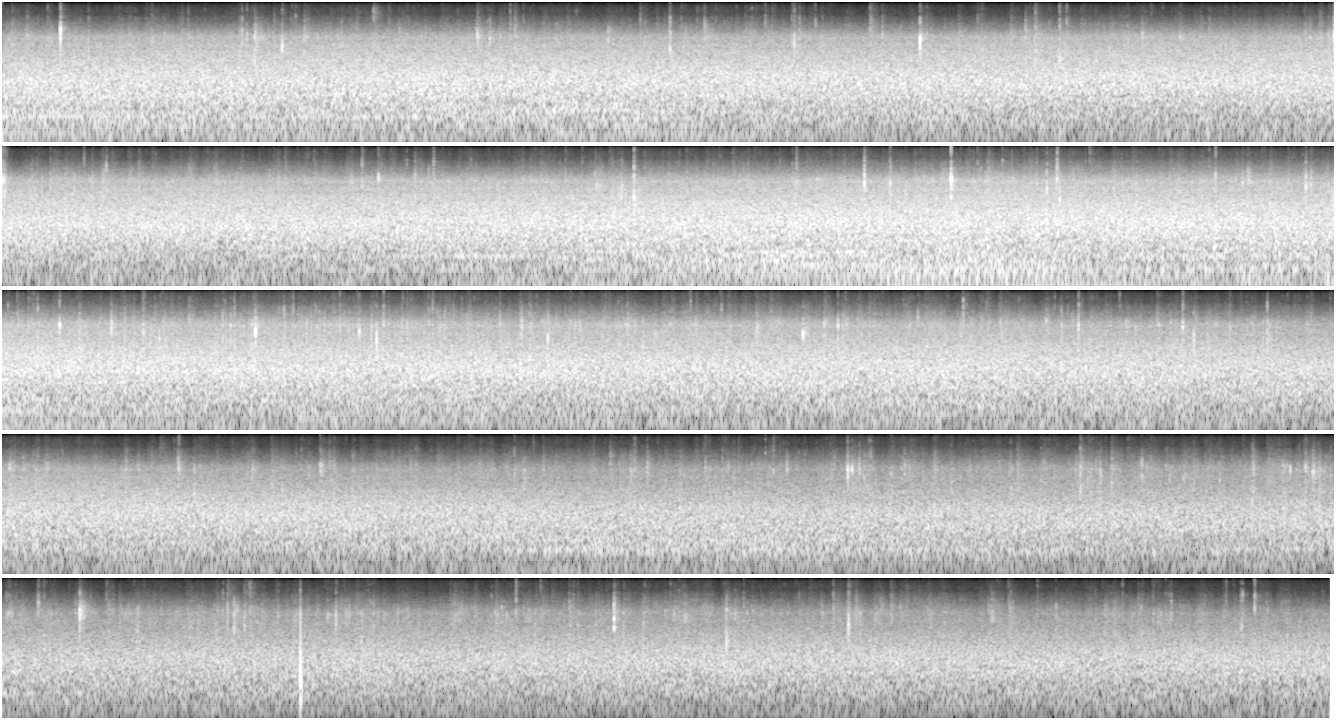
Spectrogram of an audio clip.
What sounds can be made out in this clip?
vehicle engine, rain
